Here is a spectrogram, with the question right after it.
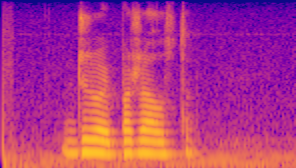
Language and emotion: Russian, neutral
